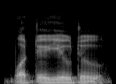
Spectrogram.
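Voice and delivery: cold, even robot pitch; robot salesman. A narrator's reading.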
